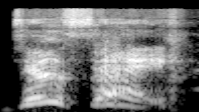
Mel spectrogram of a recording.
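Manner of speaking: high, loud yell mimicking a friend's order; imitated yell. Friend calling out the liquor order, imitated yell. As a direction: yell it out like an excited bar order. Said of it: "Jason just yells out".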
